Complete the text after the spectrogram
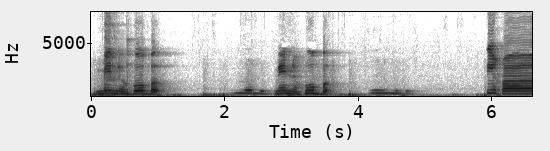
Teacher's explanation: پاک پہ ہم قلقلہ کریں گے، جھٹکے سے پڑھیں گے با کو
